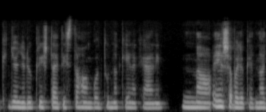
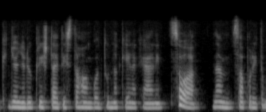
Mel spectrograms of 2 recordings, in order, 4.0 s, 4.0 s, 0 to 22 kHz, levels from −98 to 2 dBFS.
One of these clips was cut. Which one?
first; 1 cut; at 2.5 s

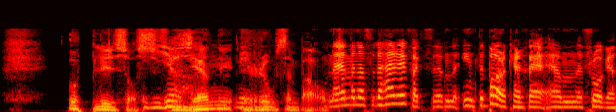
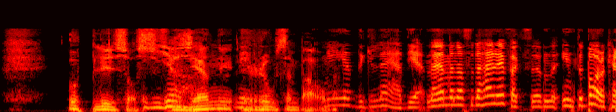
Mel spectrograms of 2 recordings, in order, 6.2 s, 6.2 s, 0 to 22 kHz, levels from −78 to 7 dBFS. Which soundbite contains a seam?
first; 1 cut; at 3.3 s

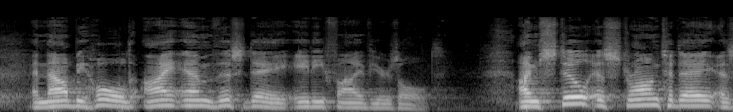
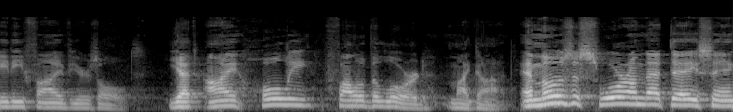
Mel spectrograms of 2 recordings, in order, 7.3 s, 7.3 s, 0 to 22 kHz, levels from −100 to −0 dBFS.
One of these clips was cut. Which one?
second; 2 cuts; at 1.6 s, 5.2 s

